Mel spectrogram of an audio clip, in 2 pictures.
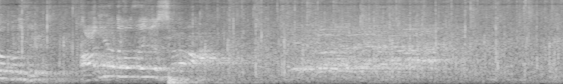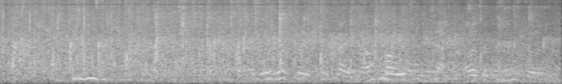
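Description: A crowd of onlookers chatters outdoors.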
